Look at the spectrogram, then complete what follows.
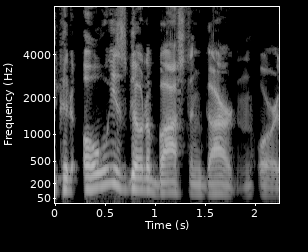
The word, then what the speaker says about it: Garden: But you could always go to Boston Garden or as it's more properly pronounced, the Gaden and and and you could get into a Celtics game with no problem.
